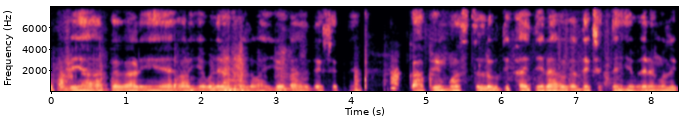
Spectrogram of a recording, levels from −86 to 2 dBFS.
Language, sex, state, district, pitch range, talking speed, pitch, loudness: Hindi, male, Bihar, Araria, 120-125 Hz, 170 wpm, 120 Hz, -16 LUFS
